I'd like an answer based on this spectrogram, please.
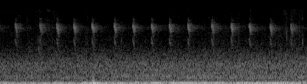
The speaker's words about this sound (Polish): Jakaś sikora jest zaniepokojona, czyli coś wokół nas, albo kot idzie, albo... albo pies, albo krzyczy na nas.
